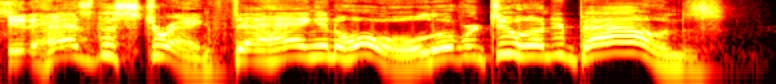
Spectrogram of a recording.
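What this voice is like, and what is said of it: Infomercial pitchman impression. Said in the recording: “Billy Mays”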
